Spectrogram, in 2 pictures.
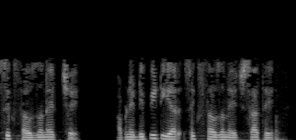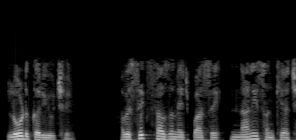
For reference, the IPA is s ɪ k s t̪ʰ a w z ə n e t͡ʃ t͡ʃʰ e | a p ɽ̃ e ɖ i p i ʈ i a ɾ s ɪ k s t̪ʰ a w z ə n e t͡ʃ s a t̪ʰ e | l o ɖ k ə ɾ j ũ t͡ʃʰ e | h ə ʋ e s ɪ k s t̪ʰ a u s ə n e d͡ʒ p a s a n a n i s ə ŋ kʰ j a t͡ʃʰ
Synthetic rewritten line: s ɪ k s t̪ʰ a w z ə n e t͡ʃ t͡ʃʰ e | a p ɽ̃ e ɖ i p i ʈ i a ɾ s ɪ k s t̪ʰ a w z ə n e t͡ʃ s a t̪ʰ e | l o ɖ k ə ɾ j ũ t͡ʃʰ e | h ə ʋ e s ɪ k s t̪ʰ a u z ə n e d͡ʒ p a s e n a n i s ə ŋ kʰ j a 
